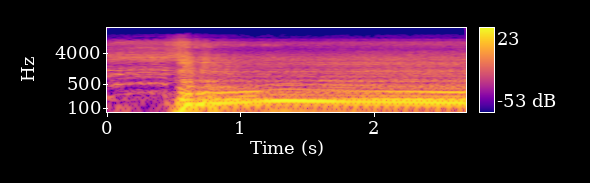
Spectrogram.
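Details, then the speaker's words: Straight-piped V12 BMW 7 Series that sat unused and wouldn't start, first start after fitting a new battery: short starter whirr, then it catches at once and settles into a smooth, even, steady idle; normal start and idle. "yes i fixed something myself yes i have never been happier to hear the sound of a straight pipe v12"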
